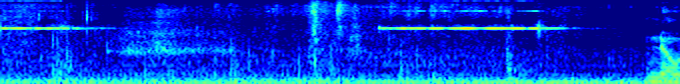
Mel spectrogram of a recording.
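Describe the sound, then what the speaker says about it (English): A small fire alarm for a dust extraction system in a high school mechanical room chirps with a thin, high, steady electronic tone over constant machinery hum, faint and intermittent, with some footsteps and no talk. "This is a little fire alarm for the, this is just for the dust extraction."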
